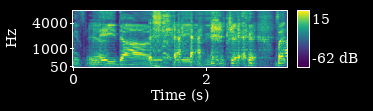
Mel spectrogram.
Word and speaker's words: Baida: Baida to them is oh, Baida. Yeah, how they pronounce it is just a bit some they mistaken different, it with my name. It's Baida.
